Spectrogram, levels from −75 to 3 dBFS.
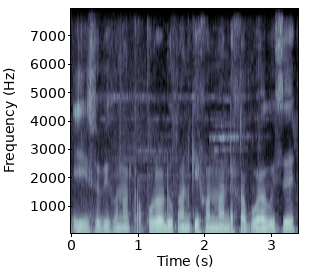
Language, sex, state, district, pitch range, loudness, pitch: Assamese, male, Assam, Sonitpur, 105-110 Hz, -18 LUFS, 105 Hz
